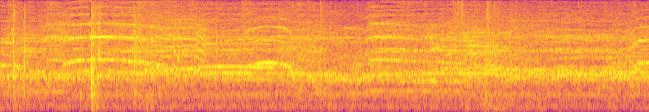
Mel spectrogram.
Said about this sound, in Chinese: 谢谢欢呼。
